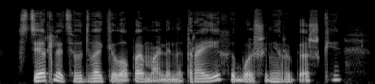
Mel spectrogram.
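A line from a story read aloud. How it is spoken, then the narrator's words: Snorting. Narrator (Russian): хмыкнул Шамиль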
